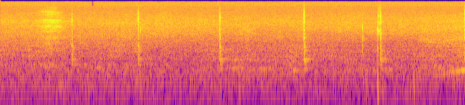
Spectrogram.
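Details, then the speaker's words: Motorcycle just switched off after a ride, sound from the catalytic converter and silencer: sharp metallic ticks about once a second at uneven intervals, quick at first then slowing, as the hot exhaust metal contracts while cooling; normal. "It is a sound of metal contracting. The metal is again getting smaller now because it is cooling down now."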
